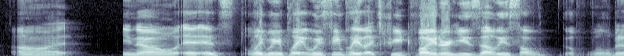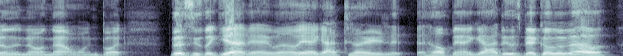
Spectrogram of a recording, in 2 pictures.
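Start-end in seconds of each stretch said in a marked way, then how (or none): 8.5-12.3 mock bored, detached, phoned-in tone. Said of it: "he doesn't sound immersed or interested".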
